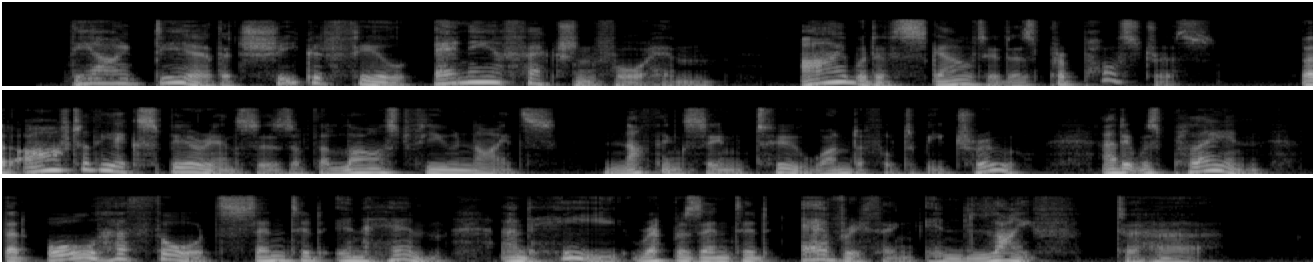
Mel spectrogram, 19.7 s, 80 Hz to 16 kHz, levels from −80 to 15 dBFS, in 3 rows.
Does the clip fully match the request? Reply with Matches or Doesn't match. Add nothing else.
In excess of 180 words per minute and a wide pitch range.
Doesn't match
